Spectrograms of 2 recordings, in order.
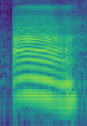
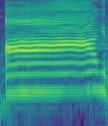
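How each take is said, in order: First: The vowel is opened normally, without overdoing it. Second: The vowel is opened too wide and overdone. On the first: The speaker calls it right. "A biasa aja" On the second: The speaker calls it wrong. "nggak usah terlalu A gitu"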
